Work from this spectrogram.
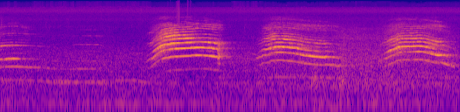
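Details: Cat yowling endlessly for roughly two hours: faint calls at first, then three loud, long wails, each bending up and sagging down, separated by short pauses over a low background drone.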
